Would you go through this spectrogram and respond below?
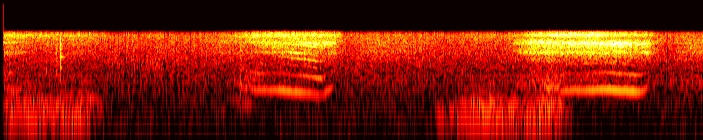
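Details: The uploader snoring: a harsh, rattling snore on each in-breath, then a high, falling whistle on each out-breath, over two breath cycles.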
